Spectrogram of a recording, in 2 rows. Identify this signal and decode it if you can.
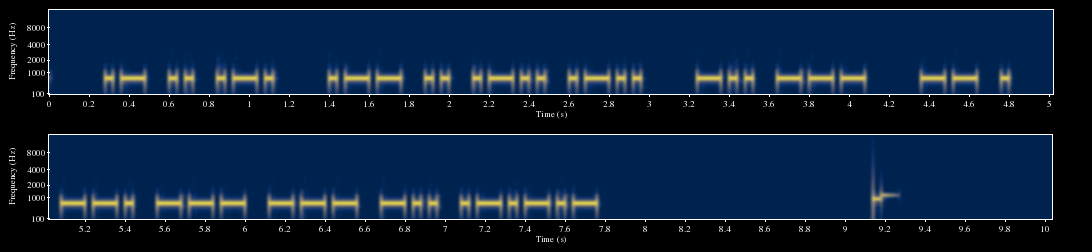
Morse code, heard as a keyed tone, about 30 wpm, 700 Hz. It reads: AIR WILL DO ME GOOD.
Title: Sentences from Top 1000 Words - Review Part 1 - 30wpm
